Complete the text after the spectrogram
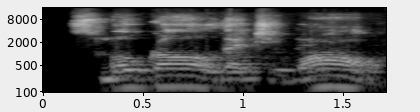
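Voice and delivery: deep, low male voice with Western drawl. Retelling a voice heard on a recorder late at night on the stairs: deep male western drawl. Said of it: "in kind of like this Western drawl".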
